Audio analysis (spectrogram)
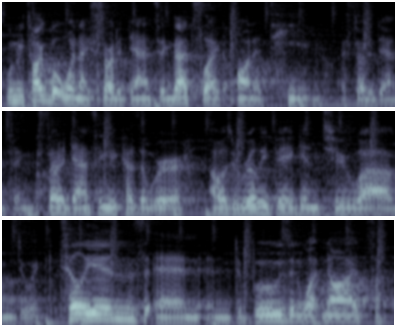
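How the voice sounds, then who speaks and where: Reverberant Canadian man in his thirties, mellow delivery. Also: medium pitch. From Winnipeg, Canada. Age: 30s. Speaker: dance teacher. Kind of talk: informal interview monologue. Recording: long reverb, music underneath. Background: music.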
